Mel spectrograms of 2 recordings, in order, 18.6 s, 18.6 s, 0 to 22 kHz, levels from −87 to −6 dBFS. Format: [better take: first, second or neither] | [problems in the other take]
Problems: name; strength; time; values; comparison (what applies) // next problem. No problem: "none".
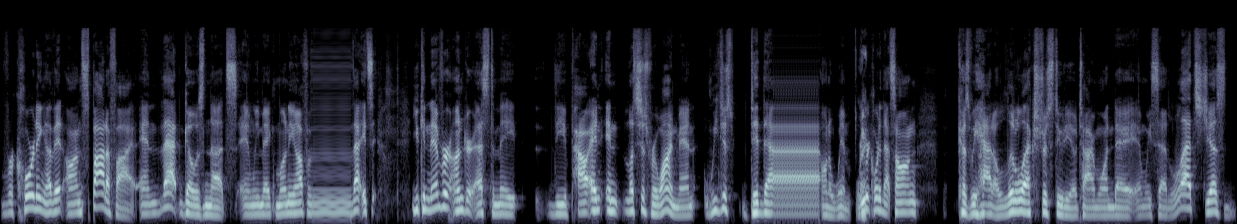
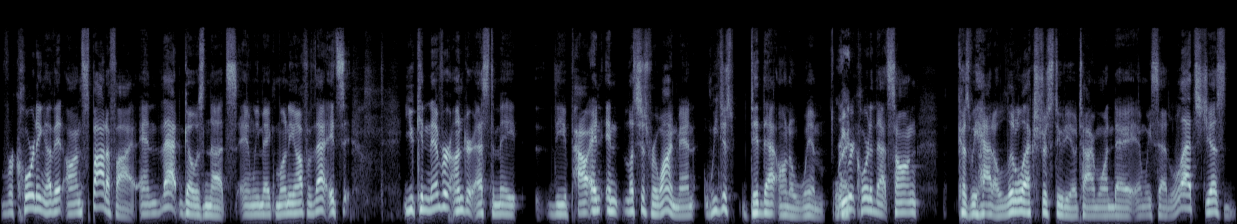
second | audio freezing; at 4.5 s for 0.5 s and at 12 s for 0.5 s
